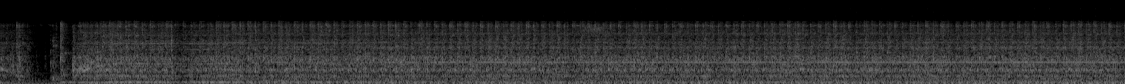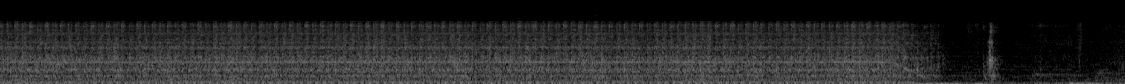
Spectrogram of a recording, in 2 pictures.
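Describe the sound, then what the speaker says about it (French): A sewing machine runs continuously and loudly at a steady, rapid mechanical rhythm for about twenty seconds before abruptly stopping near the end. "Je sais que c'est un peu chiant d'entendre la machine à coudre comme ça."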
